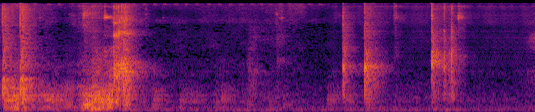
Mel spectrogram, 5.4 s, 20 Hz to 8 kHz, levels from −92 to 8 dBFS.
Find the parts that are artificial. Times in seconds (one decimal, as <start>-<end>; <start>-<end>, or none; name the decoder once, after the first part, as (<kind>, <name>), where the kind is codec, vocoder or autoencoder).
0.7-1.2 (autoencoder, DAC-VAE); 3.3-5.4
